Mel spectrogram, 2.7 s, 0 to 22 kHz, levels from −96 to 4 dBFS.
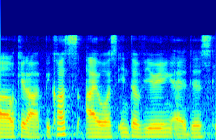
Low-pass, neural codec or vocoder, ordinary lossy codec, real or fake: none; none; none; real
